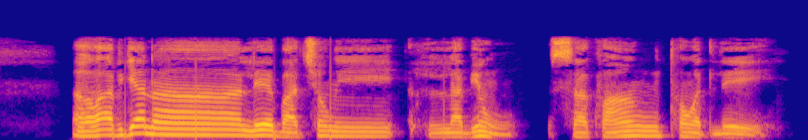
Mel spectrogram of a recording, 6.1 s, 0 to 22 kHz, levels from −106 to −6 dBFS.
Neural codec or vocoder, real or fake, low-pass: none; real; 7.2 kHz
